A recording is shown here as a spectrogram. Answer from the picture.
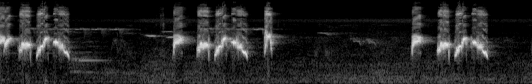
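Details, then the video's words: Thai cage red-whiskered bulbul singing the 'berl' doubled phrases used for training: three bouncy bursts of four to six clear, down-slurred notes, about two seconds apart, in an otherwise quiet setting. "เสียงฝึกเบิ้ล นกกรงหัวจุก เปิดสอนเบิ้ลยาวๆ เบิ้ลได้แน่นอน"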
